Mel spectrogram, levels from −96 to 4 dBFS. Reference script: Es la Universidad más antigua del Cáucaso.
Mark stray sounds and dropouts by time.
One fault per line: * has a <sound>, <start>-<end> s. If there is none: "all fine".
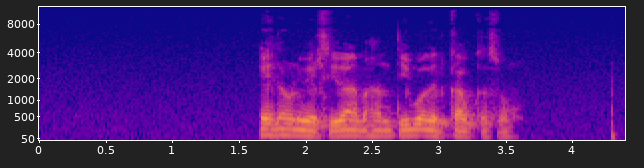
all fine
